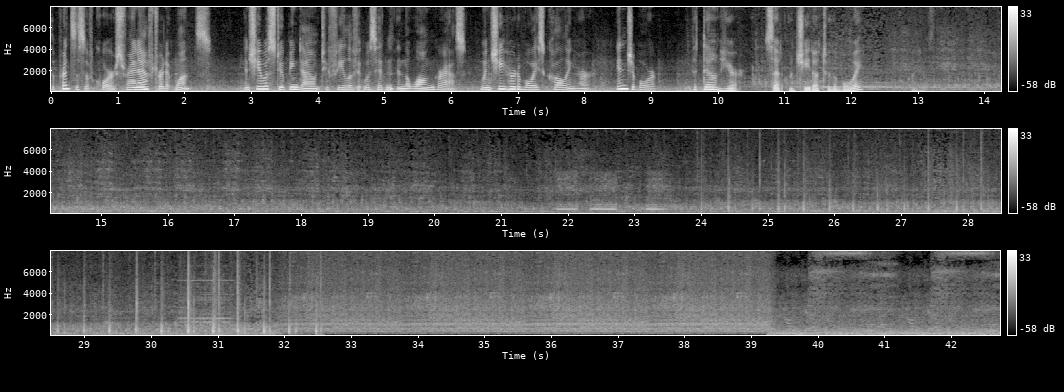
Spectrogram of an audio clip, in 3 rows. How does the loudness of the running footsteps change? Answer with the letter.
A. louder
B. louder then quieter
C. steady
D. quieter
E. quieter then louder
A.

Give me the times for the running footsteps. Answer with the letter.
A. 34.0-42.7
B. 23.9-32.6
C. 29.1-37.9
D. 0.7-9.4
B.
